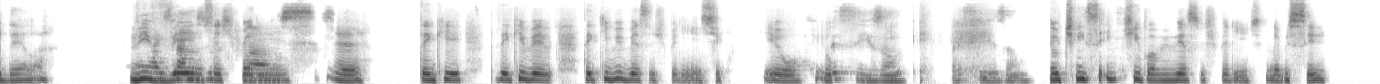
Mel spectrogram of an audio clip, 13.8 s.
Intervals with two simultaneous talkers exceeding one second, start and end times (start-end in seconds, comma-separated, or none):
1.5-3.1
